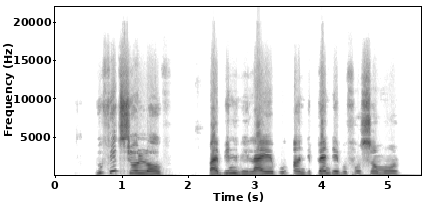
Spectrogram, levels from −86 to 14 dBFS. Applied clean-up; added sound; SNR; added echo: neural mask model DeepFilterNet 3.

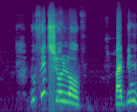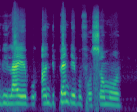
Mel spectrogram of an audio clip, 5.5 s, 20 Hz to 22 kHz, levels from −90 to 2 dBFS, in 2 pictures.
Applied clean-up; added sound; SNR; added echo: none; none; none; none.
